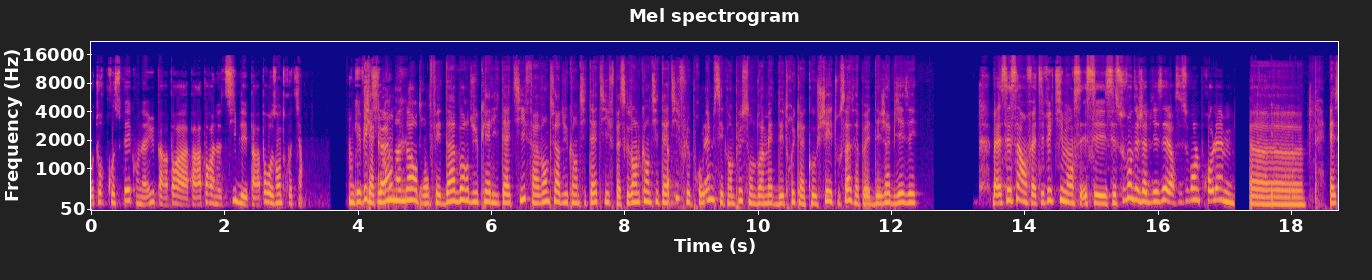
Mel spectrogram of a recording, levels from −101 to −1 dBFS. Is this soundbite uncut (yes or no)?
no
